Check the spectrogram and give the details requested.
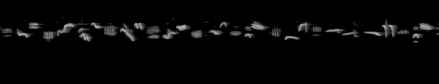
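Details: Continuous fast warbling song of Moussier's redstart, a dense run of high chirps, trills and short whistled slurs with no pause.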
